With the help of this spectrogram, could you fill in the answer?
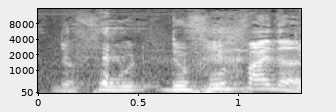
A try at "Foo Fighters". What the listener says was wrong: You put the emphasis on the wrong syllable. Ladies and gentlemen, the Foo Fighters.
